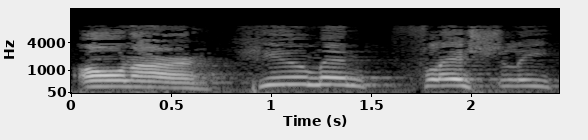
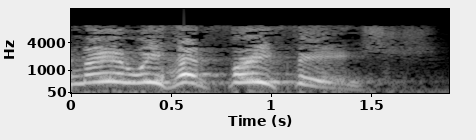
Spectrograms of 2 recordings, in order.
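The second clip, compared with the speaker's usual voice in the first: loud, slow, higher nostalgic sigh; mock longing; 8 semitones higher, 11 dB louder, slower than usual. Preacher mocking Israelites who miss free fish, loud and drawn out. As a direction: ham up the dreamy craving.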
